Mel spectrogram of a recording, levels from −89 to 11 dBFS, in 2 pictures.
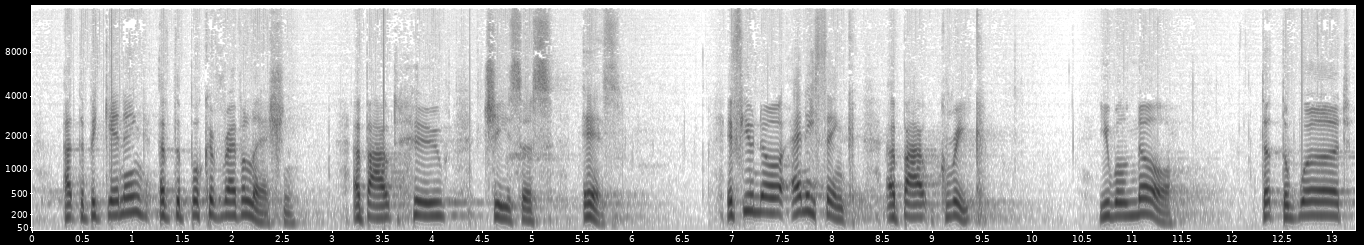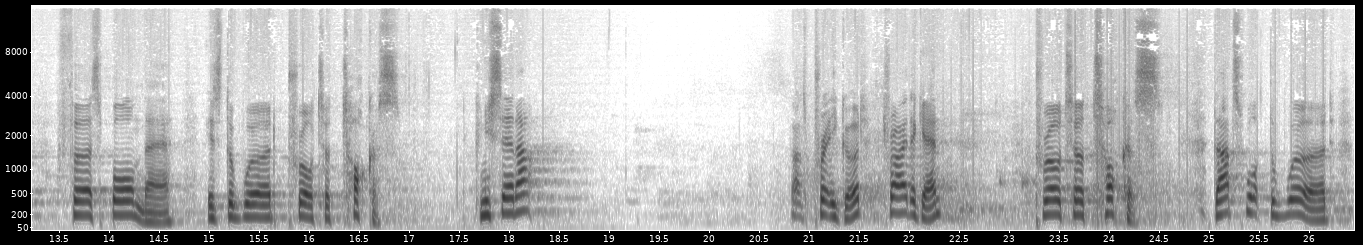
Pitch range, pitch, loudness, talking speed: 165-195 Hz, 185 Hz, -19 LUFS, 100 wpm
